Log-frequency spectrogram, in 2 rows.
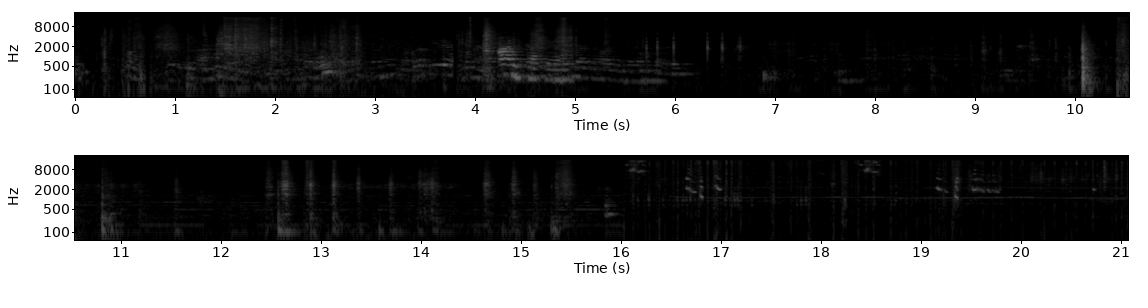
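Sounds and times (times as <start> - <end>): spoon scraping and squeaking: 15.4 - 21.0.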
